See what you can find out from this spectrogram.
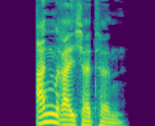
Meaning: inflection of anreichern: 1. first/third-person plural dependent preterite 2. first/third-person plural dependent subjunctive II
- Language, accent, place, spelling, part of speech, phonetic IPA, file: German, Germany, Berlin, anreicherten, verb, [ˈanˌʁaɪ̯çɐtn̩], De-anreicherten.ogg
